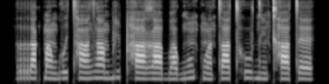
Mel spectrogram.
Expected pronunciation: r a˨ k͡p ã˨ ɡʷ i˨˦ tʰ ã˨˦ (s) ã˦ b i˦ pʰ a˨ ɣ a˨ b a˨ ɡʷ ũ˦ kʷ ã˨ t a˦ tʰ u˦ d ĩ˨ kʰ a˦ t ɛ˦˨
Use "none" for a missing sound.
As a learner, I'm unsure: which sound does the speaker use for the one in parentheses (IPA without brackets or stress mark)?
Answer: z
